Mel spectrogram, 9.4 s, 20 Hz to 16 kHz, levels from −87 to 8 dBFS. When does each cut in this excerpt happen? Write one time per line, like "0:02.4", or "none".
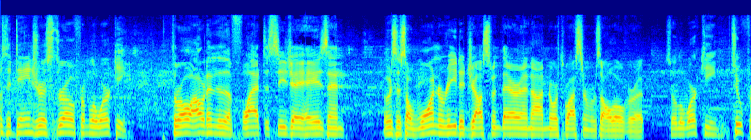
none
